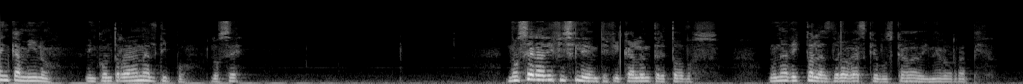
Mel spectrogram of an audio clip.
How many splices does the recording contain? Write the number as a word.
zero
